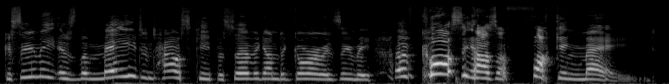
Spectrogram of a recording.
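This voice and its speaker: High, clear-voiced woman streamer. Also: expressive, normal speed. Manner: exasperated, sweary asides. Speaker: streamer reading fan fiction aloud. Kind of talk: live read-aloud with mocking commentary.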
